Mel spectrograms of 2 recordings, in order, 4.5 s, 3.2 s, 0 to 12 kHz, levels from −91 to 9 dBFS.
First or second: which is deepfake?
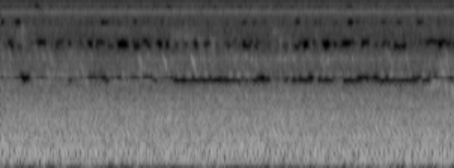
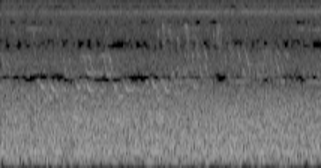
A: first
